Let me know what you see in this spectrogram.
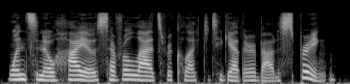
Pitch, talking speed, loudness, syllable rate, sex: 200 Hz, 190 wpm, -17 LUFS, 6.2 syllables/s, female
